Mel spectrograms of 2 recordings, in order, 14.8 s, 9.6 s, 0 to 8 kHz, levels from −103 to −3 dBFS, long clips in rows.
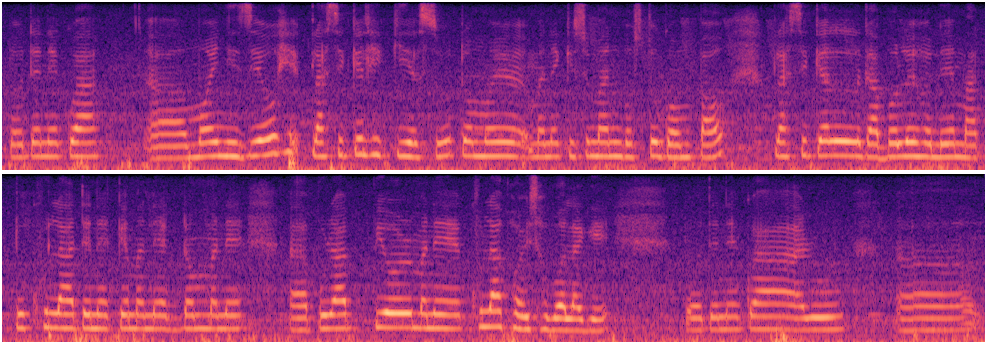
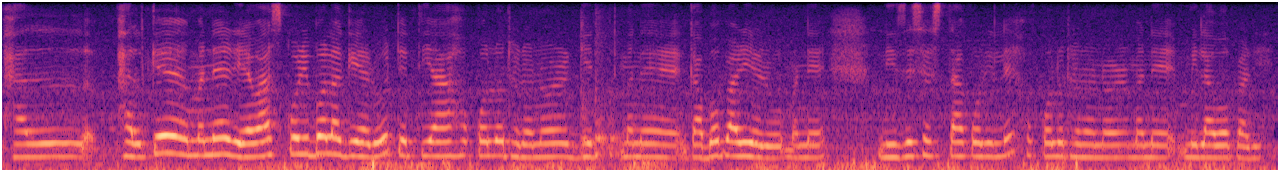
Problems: none marked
